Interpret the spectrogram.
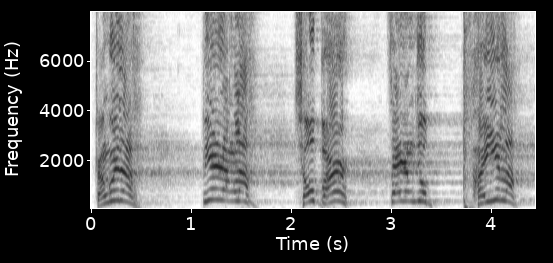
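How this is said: It is pitched somewhat low.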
